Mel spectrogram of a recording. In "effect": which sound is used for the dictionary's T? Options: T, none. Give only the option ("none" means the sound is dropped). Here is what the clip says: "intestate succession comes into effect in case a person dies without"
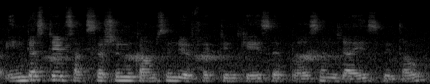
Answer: T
